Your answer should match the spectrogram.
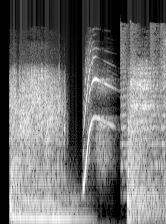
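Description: Intro sound effects for an animated logo: a burst of noise over a low held tone, then a quick rising boing-like glide about a second in, then a loud hit that launches music near the end.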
